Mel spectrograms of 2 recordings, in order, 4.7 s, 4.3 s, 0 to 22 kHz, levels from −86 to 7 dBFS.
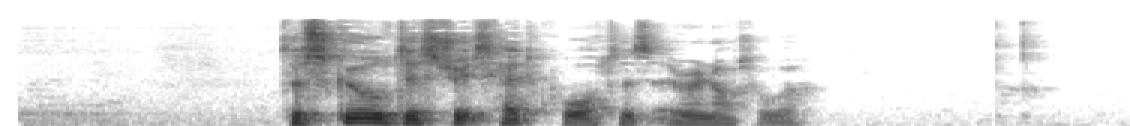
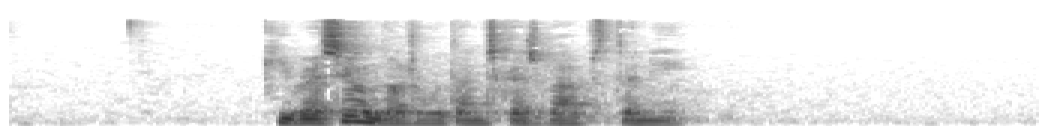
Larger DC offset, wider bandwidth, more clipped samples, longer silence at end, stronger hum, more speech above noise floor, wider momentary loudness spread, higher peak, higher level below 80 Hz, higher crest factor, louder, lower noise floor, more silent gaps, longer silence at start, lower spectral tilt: neither; about the same, 11.5 kHz vs 11.5 kHz; neither; about the same, 1.4 s vs 1.5 s; neither; first, 55 dB vs 47 dB; first, 19 LU vs 11 LU; first, 0 dBFS vs -4 dBFS; first, -42 dBFS vs -54 dBFS; about the same, 18 dB vs 22 dB; first, -15 LUFS vs -21 LUFS; about the same, -70 dBFS vs -67 dBFS; neither; about the same, 1.15 s vs 1.1 s; about the same, -4 dB/octave vs -4.5 dB/octave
